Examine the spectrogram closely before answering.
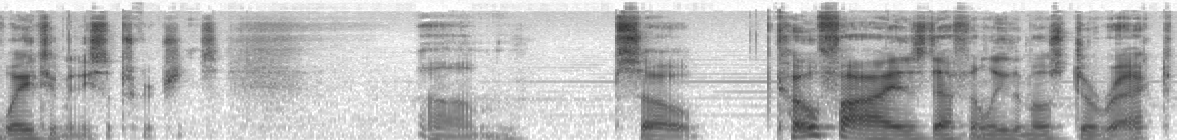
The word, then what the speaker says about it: Ko-fi: The quickest way is technically the Ko-Fi donations, or coffee, I suppose is how they say it, because that goes straight to my PayPal, which means I can use it immediately.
